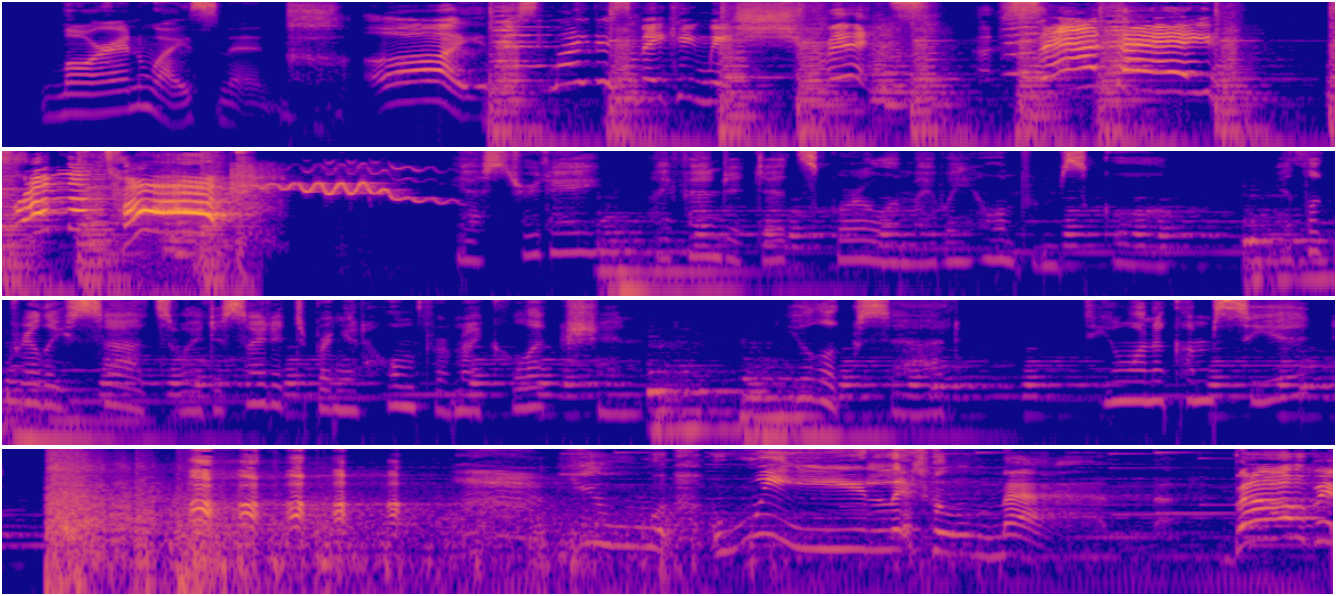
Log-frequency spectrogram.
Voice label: animation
